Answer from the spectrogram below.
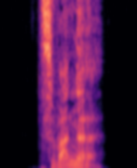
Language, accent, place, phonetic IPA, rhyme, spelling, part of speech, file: German, Germany, Berlin, [ˈt͡svaŋə], -aŋə, Zwange, noun, De-Zwange.ogg
- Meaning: dative of Zwang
